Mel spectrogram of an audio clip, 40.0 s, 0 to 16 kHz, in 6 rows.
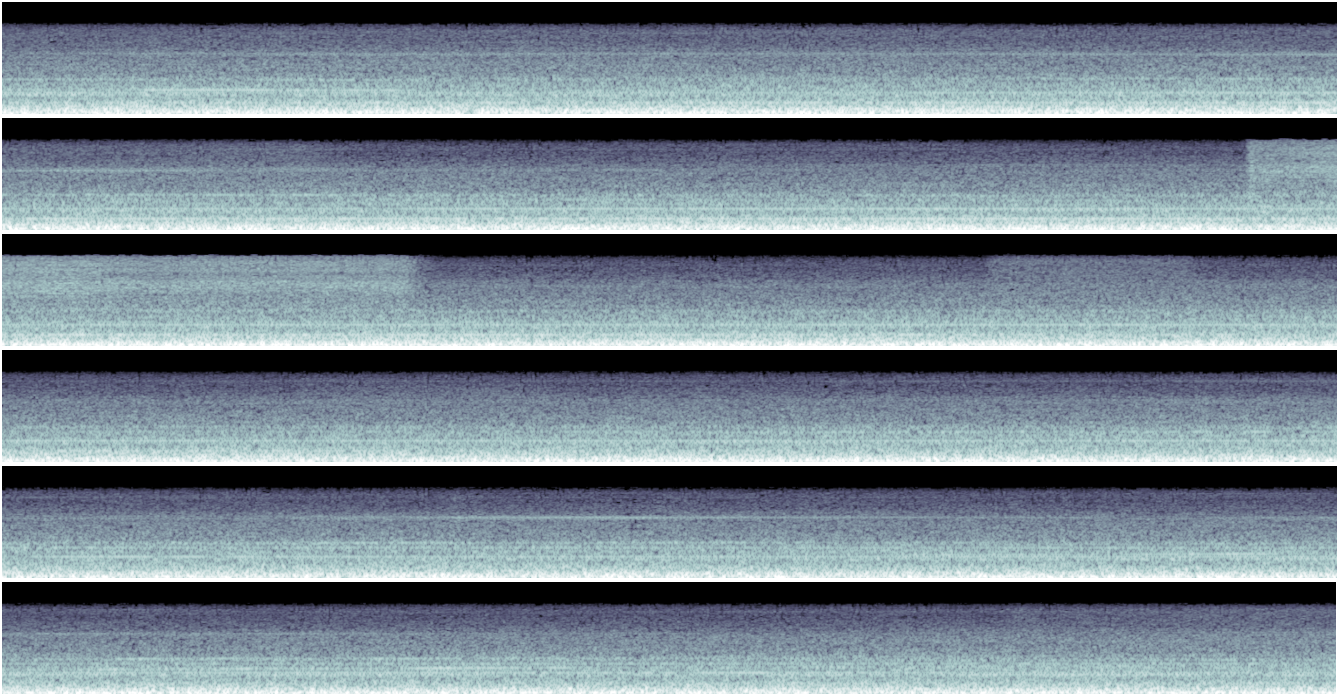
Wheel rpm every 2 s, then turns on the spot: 0, 0, 0, 0, 0, 0, 0, 0, 0, 0, 0, 0, 0, 0, 0, 0, 0, 0, 0, 0.
none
